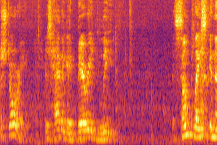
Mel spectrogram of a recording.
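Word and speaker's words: lede: journalism you say do you have a good lead and this is usually spelled l-e-d-e which is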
